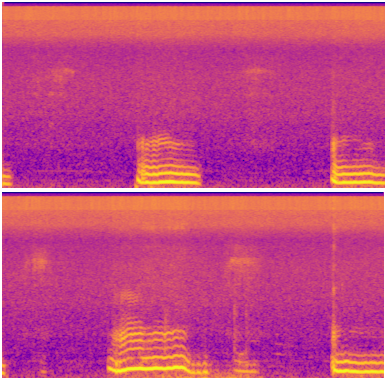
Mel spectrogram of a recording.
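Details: Sleeping cat snoring: four low, droning, harmonic snores, each about a second long, coming roughly every three seconds with silent pauses between, in a quiet indoor setting.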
